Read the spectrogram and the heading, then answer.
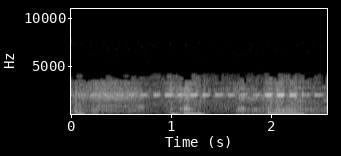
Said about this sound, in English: My alarm is going off. I hear an alarm, yes. Okay. I have it right in my face. Right. Because I don't hear the regular volume okay. Of the alarm clock.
